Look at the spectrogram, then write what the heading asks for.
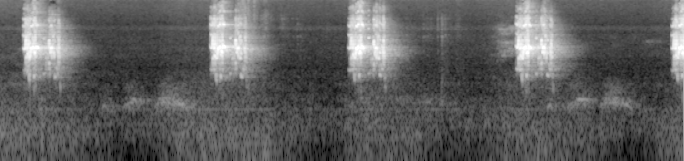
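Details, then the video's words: Pet budgies chirping: short, bright, scratchy notes repeated at roughly one-and-a-half to two-second intervals, with quiet gaps between them. "Hours of chatting budgies"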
